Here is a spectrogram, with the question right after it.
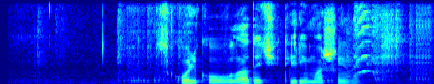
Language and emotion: Russian, neutral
